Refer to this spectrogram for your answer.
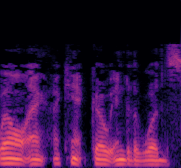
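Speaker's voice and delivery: usual speaking voice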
